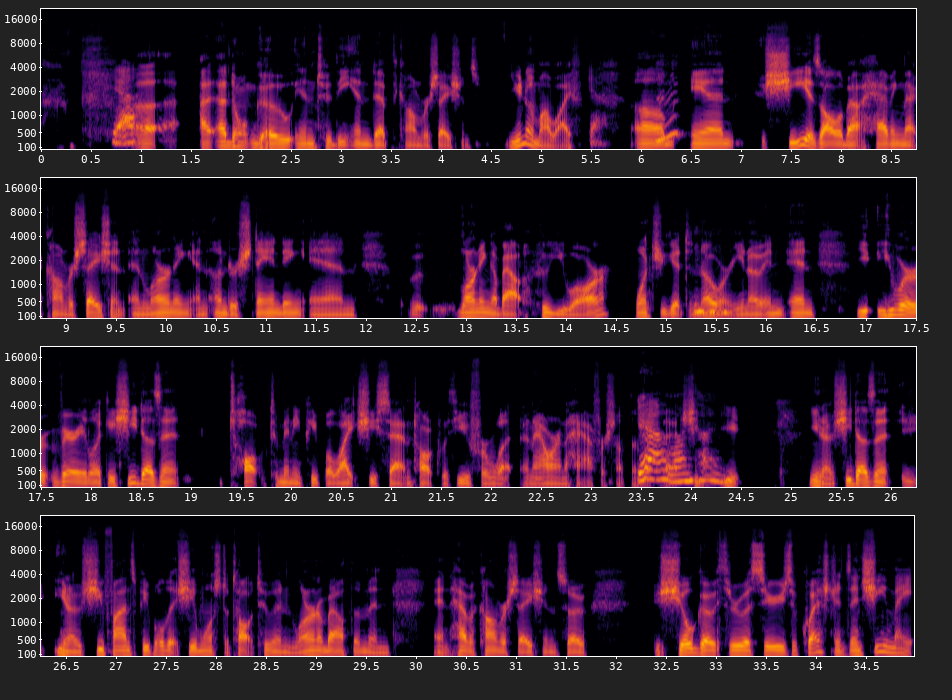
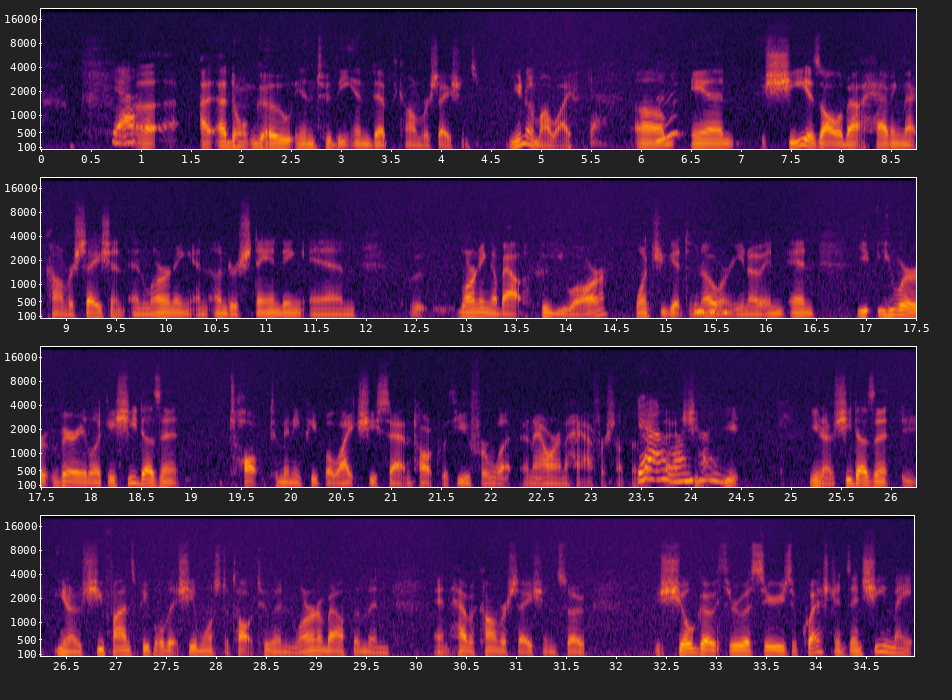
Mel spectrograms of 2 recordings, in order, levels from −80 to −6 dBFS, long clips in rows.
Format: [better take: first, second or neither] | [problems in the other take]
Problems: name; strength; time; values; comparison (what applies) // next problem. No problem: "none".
first | hiss; noticeable; throughout; 15 dB below the speech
